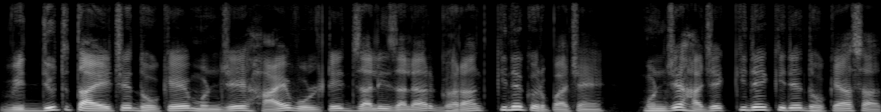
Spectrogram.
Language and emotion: Goan Konkani, neutral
